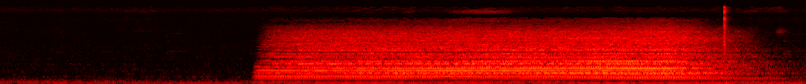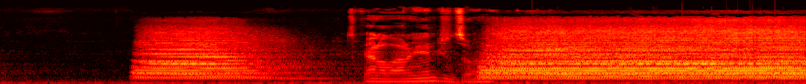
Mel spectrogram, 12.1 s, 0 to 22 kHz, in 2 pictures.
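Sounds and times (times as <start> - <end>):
locomotive air horn blasts: 1.9 - 6.1, 7.0 - 8.6, 9.6 - 12.0.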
